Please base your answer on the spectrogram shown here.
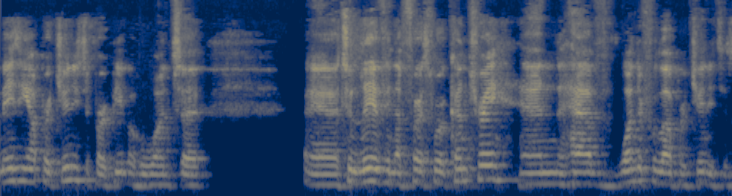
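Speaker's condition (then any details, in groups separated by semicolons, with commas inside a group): No condition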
